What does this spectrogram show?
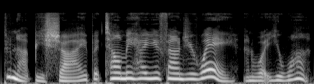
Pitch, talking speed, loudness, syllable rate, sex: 220 Hz, 305 wpm, -15 LUFS, 5.3 syllables/s, female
